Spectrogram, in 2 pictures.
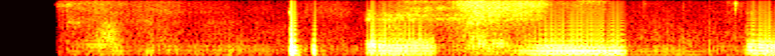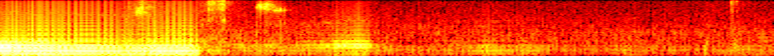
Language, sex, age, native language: Icelandic, female, 8, Icelandic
